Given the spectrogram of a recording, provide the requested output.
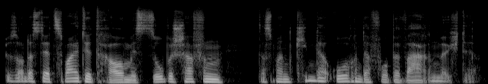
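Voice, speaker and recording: A man's voice: medium pitch, animated, moderate pace, creaky, darkish tone, husky, dry recording, clean studio sound. A man reading a written press report aloud from a script. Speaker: reader of a press article. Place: dry studio.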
